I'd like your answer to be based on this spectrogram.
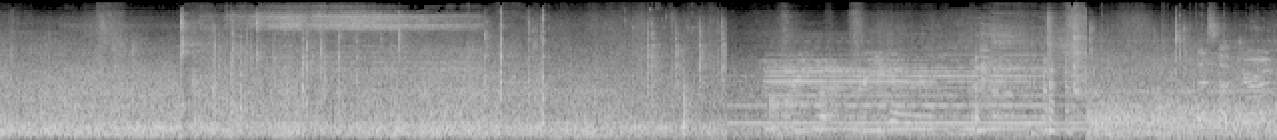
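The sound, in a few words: Berlin subway train riding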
